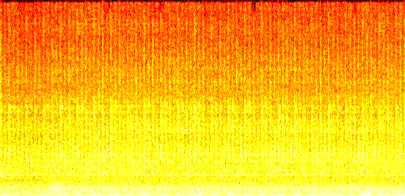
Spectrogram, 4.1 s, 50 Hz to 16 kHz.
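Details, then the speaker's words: Restored 1969 Alfa Romeo GTV 1750 twin-cam, cold, idling around 850 rpm with 60 psi oil pressure, clutch released: quiet, smooth, even idle with no knocks, rattles or release-bearing noise; normal. "and we now have this car idling at around 850 RPM and so let's go have a look at it and uh very nice very nice even"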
